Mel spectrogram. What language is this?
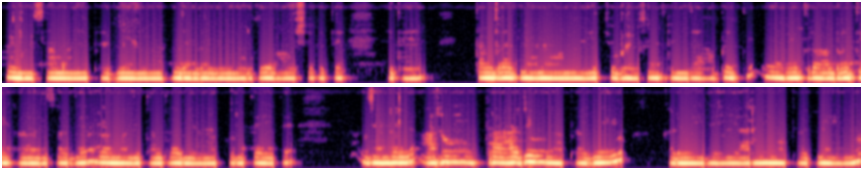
Kannada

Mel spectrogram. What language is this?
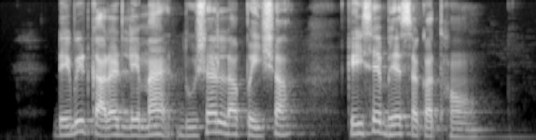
Chhattisgarhi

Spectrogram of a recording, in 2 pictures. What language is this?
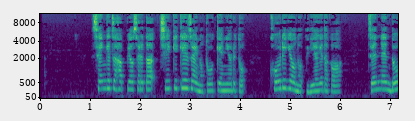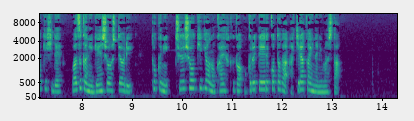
Japanese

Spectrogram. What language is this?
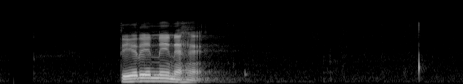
Sinhala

